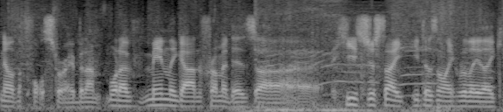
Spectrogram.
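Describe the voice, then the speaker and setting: Music plays in the background as a man talks. His pitch is medium, with ordinary variation. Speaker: gaming commentator. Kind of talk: gameplay commentary. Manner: halting, many fillers.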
